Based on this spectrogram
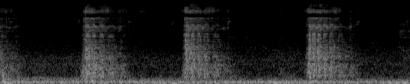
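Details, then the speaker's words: Dry, gritty whooshes as the tensioner pulley is spun by hand with the belt removed on a 2003 Chevy Suburban; the idler pulley is quiet, and the worn tensioner bearing was causing a squeal. "definitely does not sound good so also a good time to check out your belt"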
